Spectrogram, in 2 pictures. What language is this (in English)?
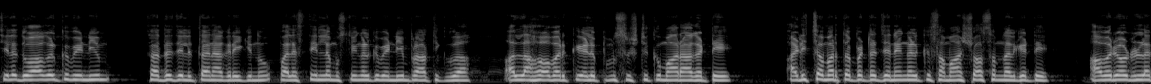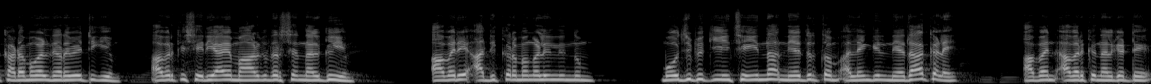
Malayalam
